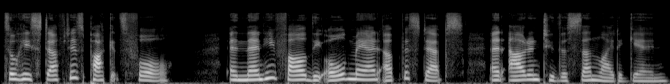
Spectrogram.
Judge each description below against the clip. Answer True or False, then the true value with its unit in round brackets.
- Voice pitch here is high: True (205 Hz)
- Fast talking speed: False (195 wpm)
